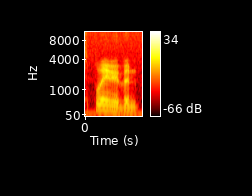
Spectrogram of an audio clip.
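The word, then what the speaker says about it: Plini: Yes, Pliny, the artist whose name I can never pronounce.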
